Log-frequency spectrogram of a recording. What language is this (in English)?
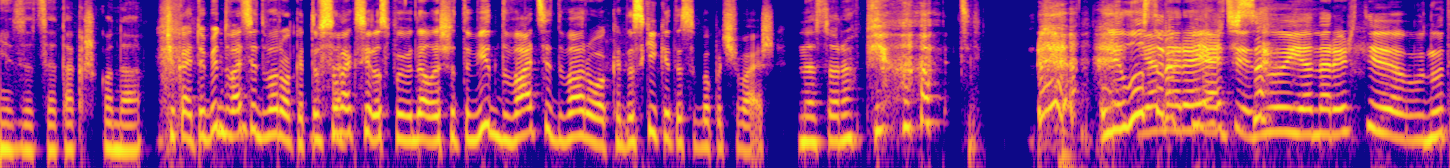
Ukrainian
